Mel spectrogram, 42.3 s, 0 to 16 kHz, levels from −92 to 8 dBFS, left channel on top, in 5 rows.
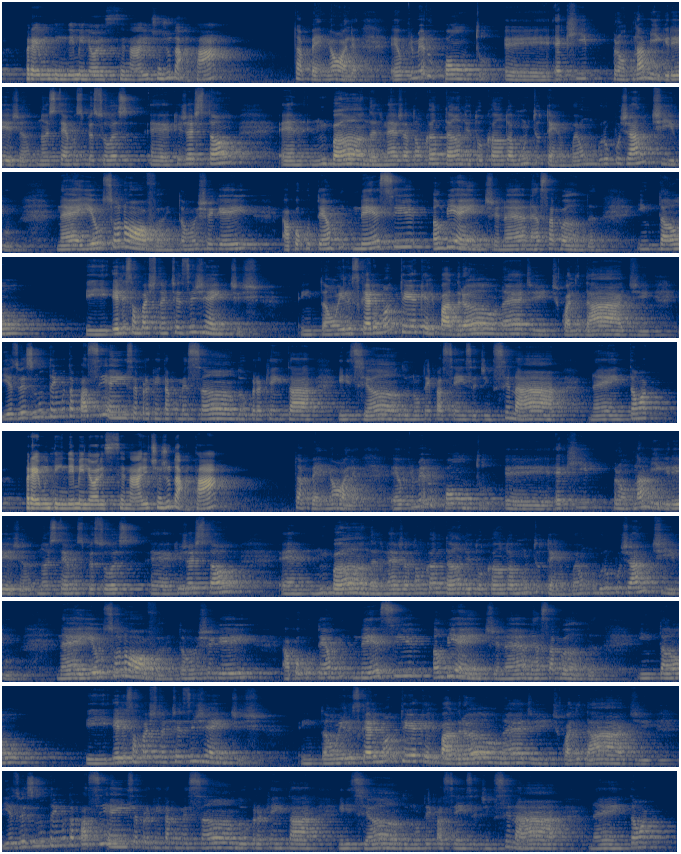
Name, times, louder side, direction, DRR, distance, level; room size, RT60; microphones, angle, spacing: voice 1, 0.3-2.7, right 6 dB, 65° right, 10 dB, 0.7 m, -34 dB
voice 2, 3.7-7.3 7.6-25.6 26.4-28.6 29.1-42.0, left 2 dB, 55° left, 4 dB, 1.0 m, -39 dB
14.5 x 9.8 x 4.3 m, 1.4 s
head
